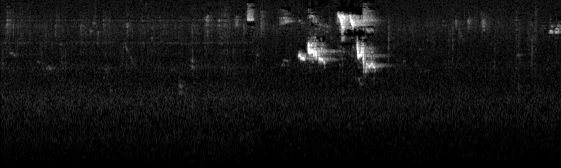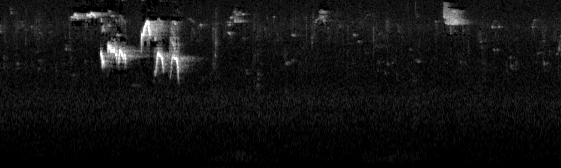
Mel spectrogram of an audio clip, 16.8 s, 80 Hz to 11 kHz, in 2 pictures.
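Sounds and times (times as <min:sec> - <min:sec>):
European robin song of thin high warbled phrases: 0:04.2 - 0:05.8, 0:09.5 - 0:12.0.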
